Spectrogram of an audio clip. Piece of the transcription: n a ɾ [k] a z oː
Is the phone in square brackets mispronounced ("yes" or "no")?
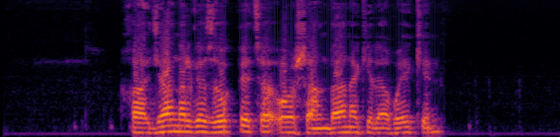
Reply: yes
